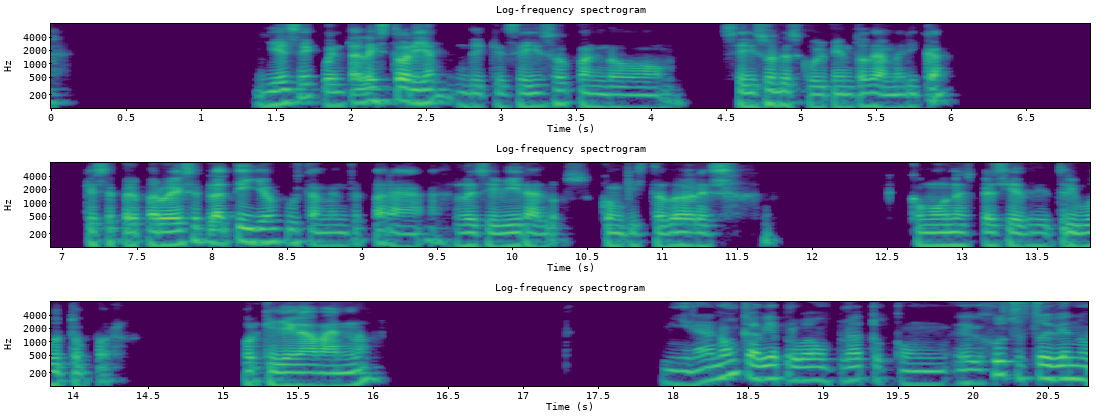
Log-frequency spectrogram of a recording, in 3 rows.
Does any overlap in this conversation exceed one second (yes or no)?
no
